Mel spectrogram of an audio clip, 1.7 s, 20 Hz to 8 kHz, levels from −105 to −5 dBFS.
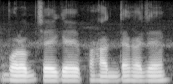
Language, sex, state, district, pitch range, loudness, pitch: Bengali, male, West Bengal, Cooch Behar, 110-115 Hz, -17 LUFS, 115 Hz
